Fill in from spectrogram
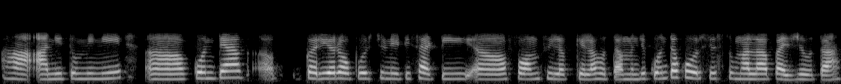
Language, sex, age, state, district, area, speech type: Marathi, female, 18-30, Maharashtra, Wardha, urban, conversation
